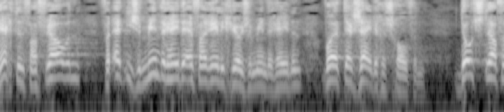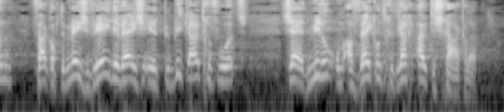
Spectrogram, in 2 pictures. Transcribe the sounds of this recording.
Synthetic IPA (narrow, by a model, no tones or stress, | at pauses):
rɛχtənvɑnvrʌwən | v̥ɑnɛt̚nisəmɪndərɦejdənɛnvɑnreliχjøɥzəmɪndəɹɦejdən | ʋɔɹdəntɛɹzɛjdəχəsχowvən | dowtstrɑfən | v̥aːkɔb̚dəmejstbrejdəʋɛjzənɪnɦət̚pyblikœɥtχəvuːɹt | z̥ɛjnɦətmɪdəlˠɔmɑ̰fʋɛjkəntχədrɑχœɥtəsχa̰ːkələ̰n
